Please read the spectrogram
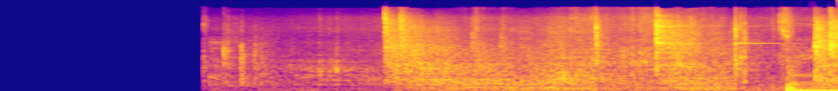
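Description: Skateboard wheels rolling on concrete with scattered clicks and knocks. The sound starts about a second in and grows louder from about two seconds.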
